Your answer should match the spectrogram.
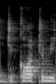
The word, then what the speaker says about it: dichotomy: वैसे इस वर्ड को आपको शायद आपने सुना भी नहीं होगा, इसे डिकोटमी कहते हैं, इसे डिकोटमी। इसको आपको देखना है कि कौन सा, मैं प्रोनाउंस नहीं करूंगा, आपने मैं डायरेक्टली आपको आंसर बताऊंगा।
